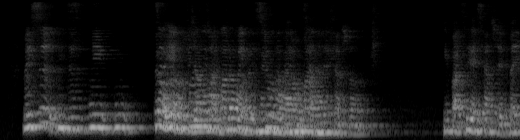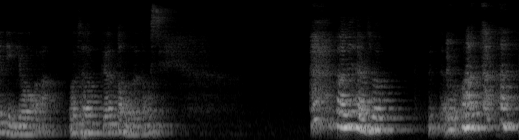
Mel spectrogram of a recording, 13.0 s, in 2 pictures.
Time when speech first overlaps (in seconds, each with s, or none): 1.9 s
